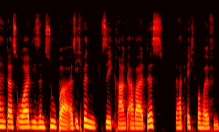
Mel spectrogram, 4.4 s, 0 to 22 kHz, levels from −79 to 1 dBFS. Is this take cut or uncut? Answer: cut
